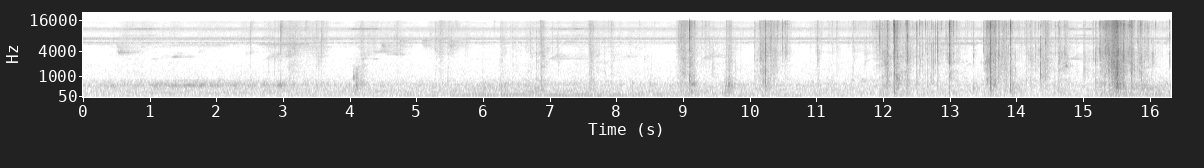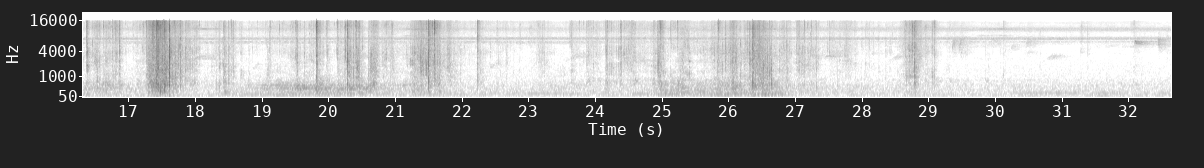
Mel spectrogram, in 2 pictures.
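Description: Irregular crackling and rustling close to the microphone, sparse at first and then dense and loudest through the middle, over a steady high-pitched insect drone in the forest.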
